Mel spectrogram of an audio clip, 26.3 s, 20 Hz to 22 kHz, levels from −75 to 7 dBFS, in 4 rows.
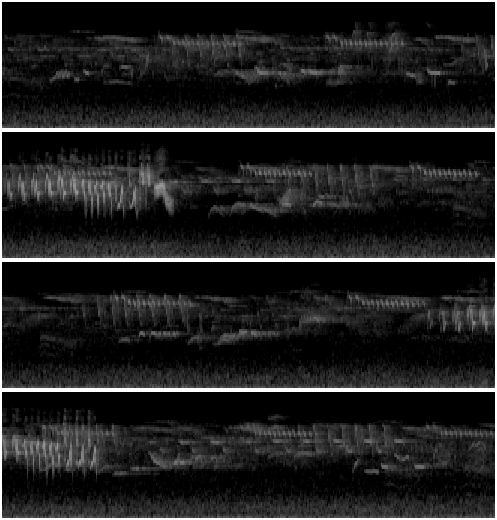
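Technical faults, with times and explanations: Throughout, MP2 compression: the top end sounds dull and the remaining detail has a gurgling, granular roughness, clearly audible across the clip. This is likely the result of MPEG Layer II coding at a low rate, with the damage fitting about 80 kbps. The coder divides the sound into 32 sub-bands and shares out too few bits, so upper bands drop out or flicker and the bands that remain are coarsely quantised, producing that grain.
5.73–5.78 s and 11.21–11.31 s, DAB burbling: two short bursts, about 56 ms and 96 ms long, of noise blips in the sound. The damage spans only a few frames each time and fits small error rates of roughly 0.15 and 0.1 percent. Bit errors that slip past error correction corrupt samples and scale factors in the Layer II data, so individual sub-bands get short blips of noise or jump in level for up to a frame.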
